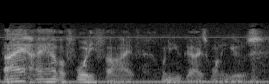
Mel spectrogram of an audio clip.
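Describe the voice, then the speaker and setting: An actor playing an obsessed, vengeful middle-aged war veteran in an old-time radio drama, clipped, sardonic and deliberate. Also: male voice, low-pitched, very animated, noisy background. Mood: intense, resolved. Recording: dull lo-fi radio drama recording.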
